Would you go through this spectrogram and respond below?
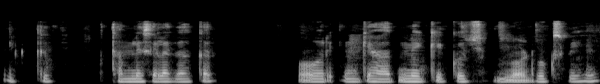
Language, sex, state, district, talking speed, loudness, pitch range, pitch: Hindi, male, Uttar Pradesh, Jyotiba Phule Nagar, 130 wpm, -21 LUFS, 125-130 Hz, 130 Hz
